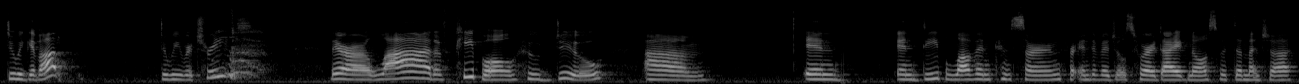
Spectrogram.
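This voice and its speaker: Woman, 30s, adult-ed lecturer; fairly high voice with a gravelly fry, earnest and reflective. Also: fairly even intonation, takes it slowly, a bit bright. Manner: earnest, reflective, checks in with "okay?" and "right?". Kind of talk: personal lecture with slides. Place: church meeting room. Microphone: far camera in room.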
